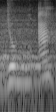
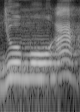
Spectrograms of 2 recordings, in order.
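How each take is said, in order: First: The word has two syllables, jum-ah. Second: The word has three syllables, ju-mu-ah. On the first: "boleh dibaca jum'ah" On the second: "boleh dibaca jumu'ah"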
